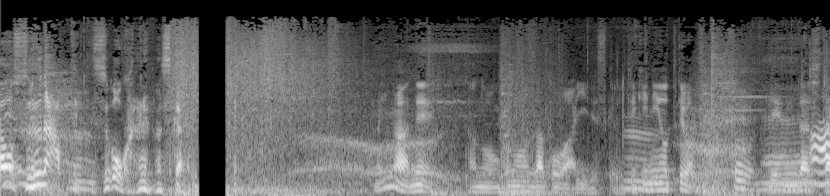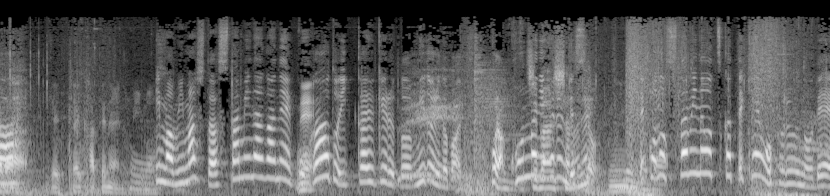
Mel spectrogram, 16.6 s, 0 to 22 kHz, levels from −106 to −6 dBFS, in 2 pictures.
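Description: At 1.97 s the audio cuts out abruptly into silence and does not return until about 2.26 s, a gap of roughly 0.27 s. This is a playback stall, likely caused by the player running short of buffered data or its output thread being held up, so nothing reached the output until it caught up. On a waveform it shows as a flat line between two hard edges; on a spectrogram, a clean vertical band of nothing across all frequencies.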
